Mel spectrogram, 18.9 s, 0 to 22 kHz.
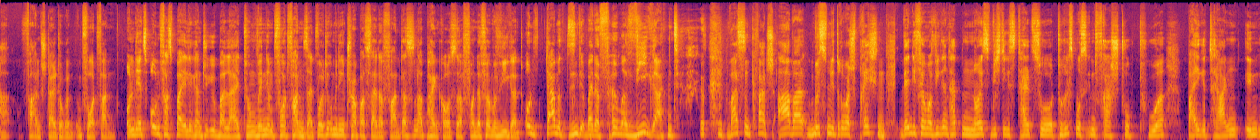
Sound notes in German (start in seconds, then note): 9.9 gelächter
